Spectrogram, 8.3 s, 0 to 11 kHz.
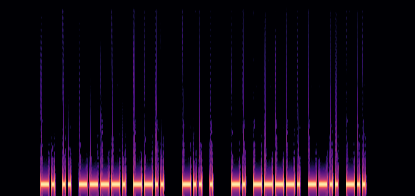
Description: Morse code, heard as a keyed tone, about 22 wpm, 700 Hz. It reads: NI9Z DE N9ZD
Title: USA Callsign DE Callsign - 4 Characters - 22wpm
